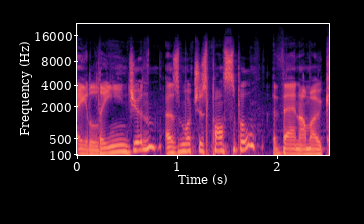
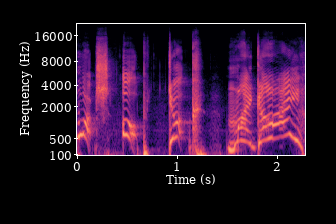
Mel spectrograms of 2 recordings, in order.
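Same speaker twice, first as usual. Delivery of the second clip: cartoon rabbit voice, pitched very high. Chatting with Amy, the speaker breaks into a Bugs Bunny voice. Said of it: "Bugs Bunny".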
